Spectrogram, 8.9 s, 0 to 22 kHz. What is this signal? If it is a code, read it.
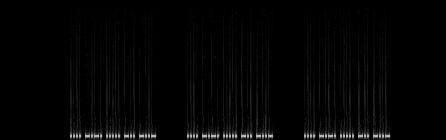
Morse code, heard as a keyed tone, about 40 wpm, 700 Hz. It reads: HC5DX HC5DX HC5DX
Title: DXCC-100 Call Signs - 5 Characters - Repeated 3x - 40wpm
